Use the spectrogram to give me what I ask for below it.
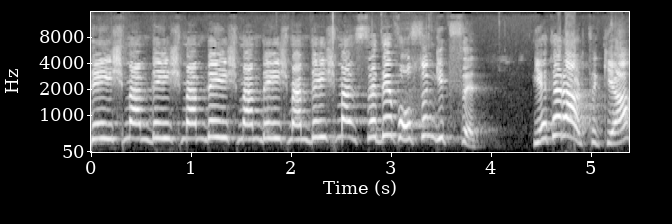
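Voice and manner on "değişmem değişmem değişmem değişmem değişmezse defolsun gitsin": usual speaking voice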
